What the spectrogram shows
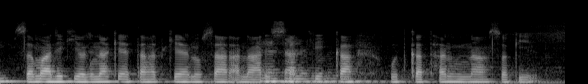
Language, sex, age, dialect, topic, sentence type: Magahi, male, 18-24, Western, banking, question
